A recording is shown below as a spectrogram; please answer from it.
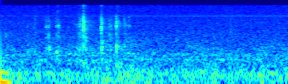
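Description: Computer keyboard typing: a short run of keystrokes clustered in the first half, finishing a word.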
